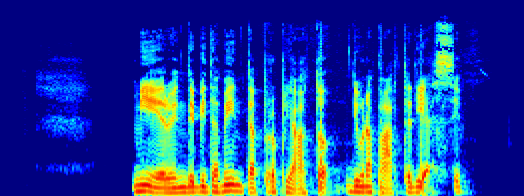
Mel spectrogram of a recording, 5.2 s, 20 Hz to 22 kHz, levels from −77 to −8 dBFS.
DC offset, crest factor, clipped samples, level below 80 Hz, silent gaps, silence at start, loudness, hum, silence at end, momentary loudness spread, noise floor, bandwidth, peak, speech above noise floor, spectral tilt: under 0.1%; 20 dB; under 0.1%; -48 dBFS; none; 1.3 s; -18 LUFS; none; 0.6 s; 8 LU; -64 dBFS; 14.5 kHz; 0 dBFS; 46 dB; -4.5 dB/octave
